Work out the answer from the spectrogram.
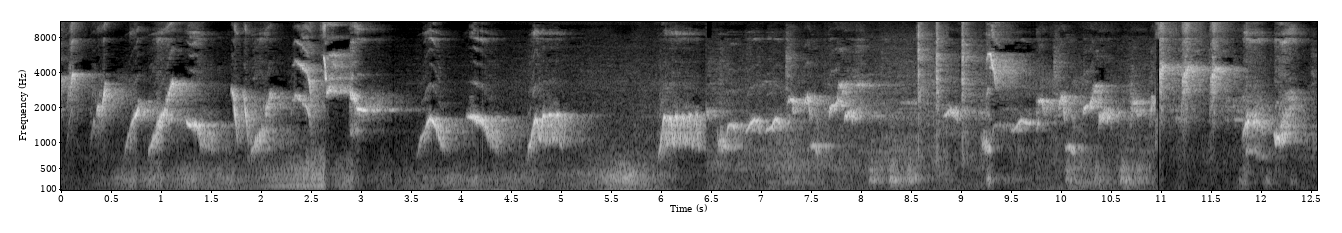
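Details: Morning song of a Blorok white-rumped shama, used as a training lure for kept birds: rich, rapid run of rising and falling whistled notes, some slurred downward, mixed with high ticks and chatter, nearly continuous.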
